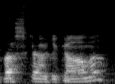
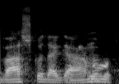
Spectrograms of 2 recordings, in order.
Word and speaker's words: Vasco da Gama: Vasco da Gama.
